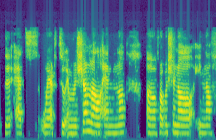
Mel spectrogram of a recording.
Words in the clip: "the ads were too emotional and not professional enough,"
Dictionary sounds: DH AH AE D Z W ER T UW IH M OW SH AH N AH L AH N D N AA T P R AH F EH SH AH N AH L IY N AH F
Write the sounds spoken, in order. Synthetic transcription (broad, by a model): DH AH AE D S W ER T UW IH M OW SH AH N AH L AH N N AA T P R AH P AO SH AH N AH L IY N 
